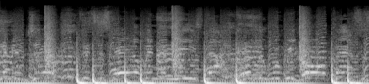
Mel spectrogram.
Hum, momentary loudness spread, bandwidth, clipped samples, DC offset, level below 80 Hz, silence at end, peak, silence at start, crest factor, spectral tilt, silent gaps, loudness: none; 5 LU; 15 kHz; 0.4%; 0.7%; -10 dBFS; 0 s; 0 dBFS; 0 s; 8 dB; -6 dB/octave; none; -11 LUFS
